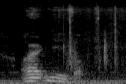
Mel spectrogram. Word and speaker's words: art nouveau: spelling it out but remember how to say it new vo like a moo like a cow but art nouveau so gossip clumped art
